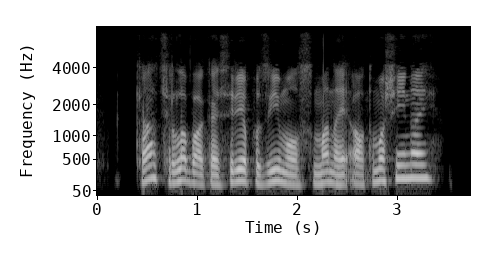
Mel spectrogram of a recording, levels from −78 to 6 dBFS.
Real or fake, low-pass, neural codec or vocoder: real; 7.2 kHz; none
